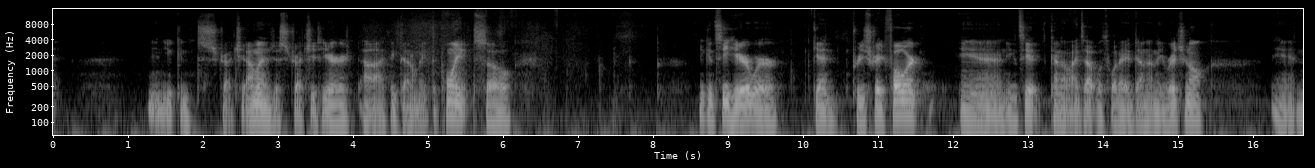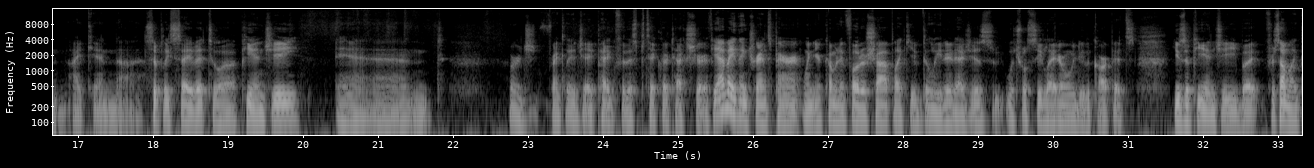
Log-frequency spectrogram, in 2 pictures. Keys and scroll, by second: 7.9 Return.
